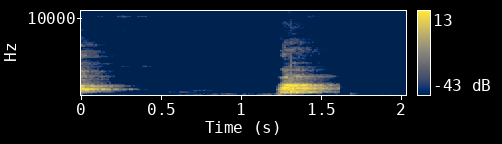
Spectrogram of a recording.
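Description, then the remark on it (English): A dog on a leash barks twice: one bark trailing off at the start, then a pause, then a second loud, sharp bark. No one talks, and it is quiet between the barks. “You noticed that my dog interrupted.”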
